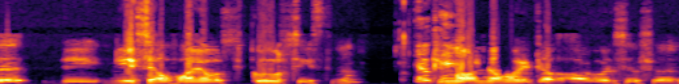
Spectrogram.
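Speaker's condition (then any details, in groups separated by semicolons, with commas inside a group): Cerebral palsy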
